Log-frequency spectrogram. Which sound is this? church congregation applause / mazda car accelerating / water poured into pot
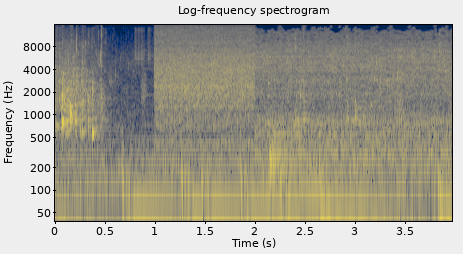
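water poured into pot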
